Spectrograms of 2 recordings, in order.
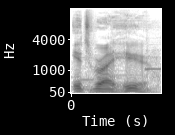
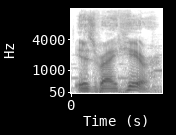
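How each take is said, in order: First: The voice is placed and resonates in the stomach. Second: The voice is placed and resonates in the throat. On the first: "if you talk with your stomach" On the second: "if you talk with your throat"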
